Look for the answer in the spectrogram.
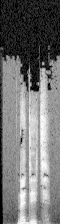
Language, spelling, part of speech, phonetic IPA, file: Russian, надеть, verb, [nɐˈdʲetʲ], Ru-надеть.ogg
- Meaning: to put on, to get on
